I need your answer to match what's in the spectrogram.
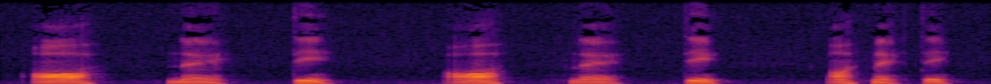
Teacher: there's a H sound between the A and the N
